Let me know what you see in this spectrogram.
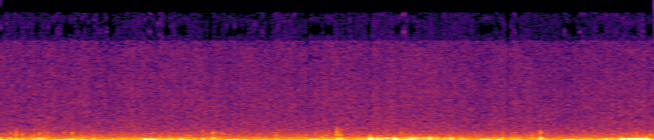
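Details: Stomach growling recorded after drinking a beverage: low, continuous rumbling with scattered gurgles, ordinary digestive bowel sounds.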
